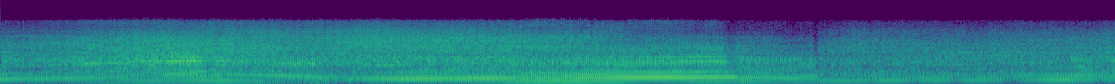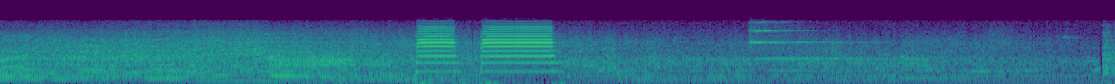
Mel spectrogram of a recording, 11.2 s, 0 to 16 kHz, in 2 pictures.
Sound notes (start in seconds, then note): 7.6 car horn honking; 9.3 bell ringing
